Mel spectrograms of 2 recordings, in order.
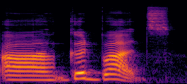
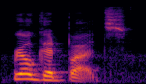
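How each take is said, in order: First: "good buds" stretched out slowly; slow knowing drawl. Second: "Real" leaned on, sly and knowing; stress on real. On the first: Host to chat about Lilly, slow sly drawl. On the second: Host to chat, stressing "Real" with a sly hint. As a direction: punch "Real" in "Real good buds" with a wink. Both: Real, not acted.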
